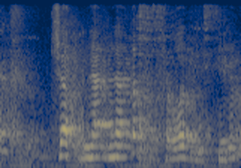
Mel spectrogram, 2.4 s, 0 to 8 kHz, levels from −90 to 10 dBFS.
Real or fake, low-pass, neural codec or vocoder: fake; 7.2 kHz; codec, 44.1 kHz, 1.7 kbps, Pupu-Codec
